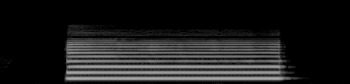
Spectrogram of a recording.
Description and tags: Part of the Good-sounds dataset of monophonic instrumental sounds.
instrument::sax_baritone
note::E
octave::2
midi note::28
good-sounds-id::5299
